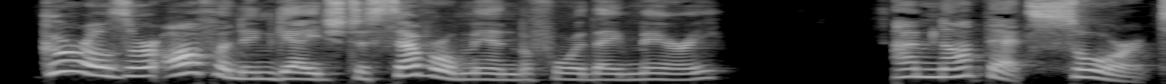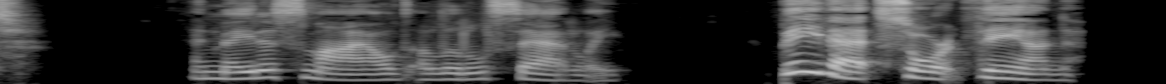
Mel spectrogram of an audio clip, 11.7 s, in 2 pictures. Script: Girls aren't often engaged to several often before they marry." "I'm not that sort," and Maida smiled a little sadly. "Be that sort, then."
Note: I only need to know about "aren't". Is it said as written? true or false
false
